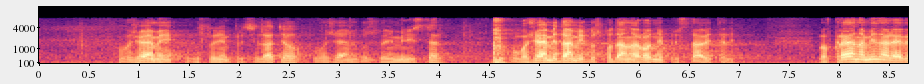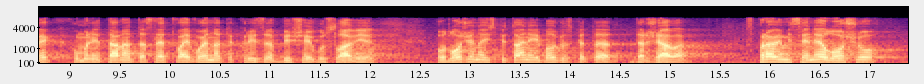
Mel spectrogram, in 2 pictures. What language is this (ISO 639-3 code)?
bul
